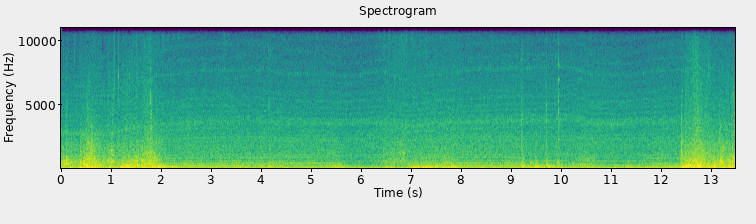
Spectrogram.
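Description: A diesel excavator engine hums steadily.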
